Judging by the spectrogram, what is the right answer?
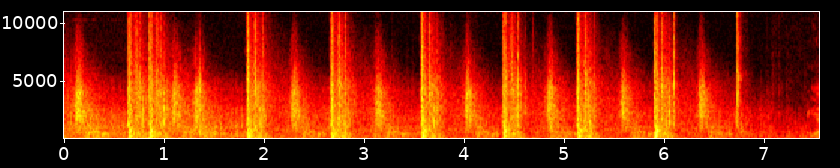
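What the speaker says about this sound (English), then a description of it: "Let's see if AK-47 does what it does best, which is shoot always." Rapid single shots from an AK-47 rifle fired after the weapon was soaked in water, about fourteen sharp, loud cracks at a steady, slightly uneven rhythm, each with a short echoing tail and no talk over them.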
